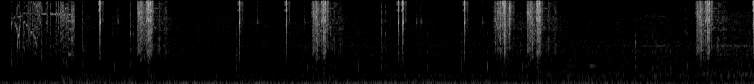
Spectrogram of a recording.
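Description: Short, sharp menu clicks tick several times.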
